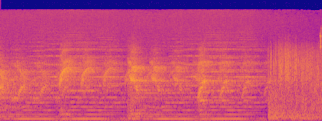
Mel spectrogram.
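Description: Intro jingle music: electronic tones sweeping in repeated arcs over a steady, pulsing bass note, with a sudden burst of noise about five seconds in.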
